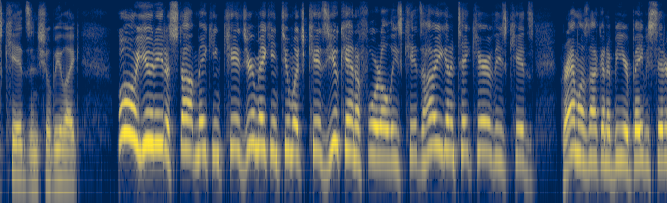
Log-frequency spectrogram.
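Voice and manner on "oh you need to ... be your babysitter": high-pitched mock mom, scolding a granddaughter; imitating blunt mom. Son mimics mom scolding granddaughter about her weight, high mocking nag.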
